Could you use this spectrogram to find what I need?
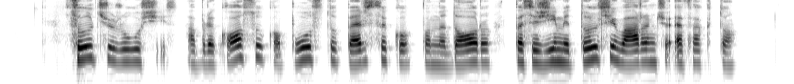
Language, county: Lithuanian, Klaipėda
